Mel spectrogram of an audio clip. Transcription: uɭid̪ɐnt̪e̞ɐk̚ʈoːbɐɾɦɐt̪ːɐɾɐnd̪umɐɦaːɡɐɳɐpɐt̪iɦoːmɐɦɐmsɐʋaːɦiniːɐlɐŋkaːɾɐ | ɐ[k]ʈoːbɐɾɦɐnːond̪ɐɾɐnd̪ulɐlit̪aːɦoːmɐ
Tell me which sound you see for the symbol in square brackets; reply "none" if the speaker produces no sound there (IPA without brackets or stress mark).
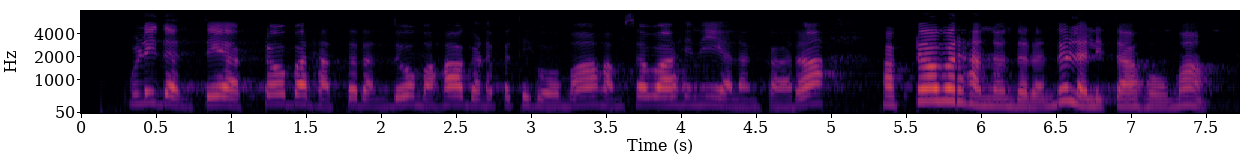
k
